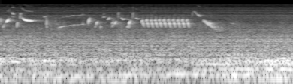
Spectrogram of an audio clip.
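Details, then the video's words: Close evening song of a goldfinch on a telephone wire just before sunset: rapid varied whistles and chirps, a long evenly pulsed buzzy trill, then a descending slurred note, all continuous and bright. "Goldfinch Singing a song"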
